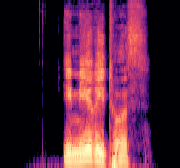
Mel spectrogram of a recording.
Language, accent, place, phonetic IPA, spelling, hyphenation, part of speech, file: German, Germany, Berlin, [eˈmeːʁitʊs], emeritus, eme‧ri‧tus, adjective, De-emeritus.ogg
- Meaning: emeritus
